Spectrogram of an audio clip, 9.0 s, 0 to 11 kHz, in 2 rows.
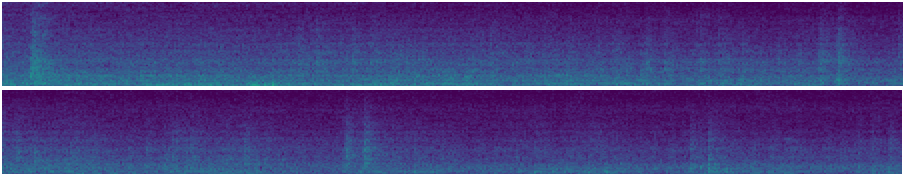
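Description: JR East E657 series electric limited express train running away along the track, its rumble fading steadily, with a few sharp clacks from the rails.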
